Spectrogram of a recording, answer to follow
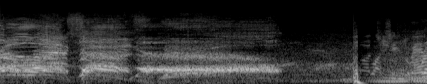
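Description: A small group of young people yelling together, ending in one long held shout that breaks off about three seconds in.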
